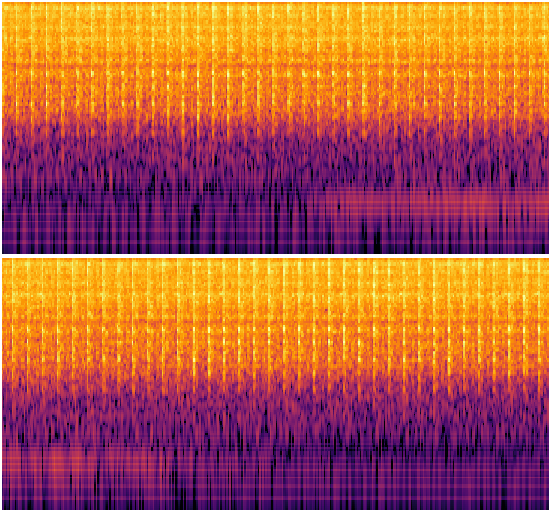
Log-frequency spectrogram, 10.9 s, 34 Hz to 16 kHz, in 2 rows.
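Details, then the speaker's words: Mazda RX-8 rotary that shut off while parking and now won't start; it was kept on charge and is smoking a little. Steady, even cranking at about 200 per minute never catches; owner suspects flooding. "I was keeping it on charge while I was gone. Smoking a little bit. Just can't get it to catch."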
